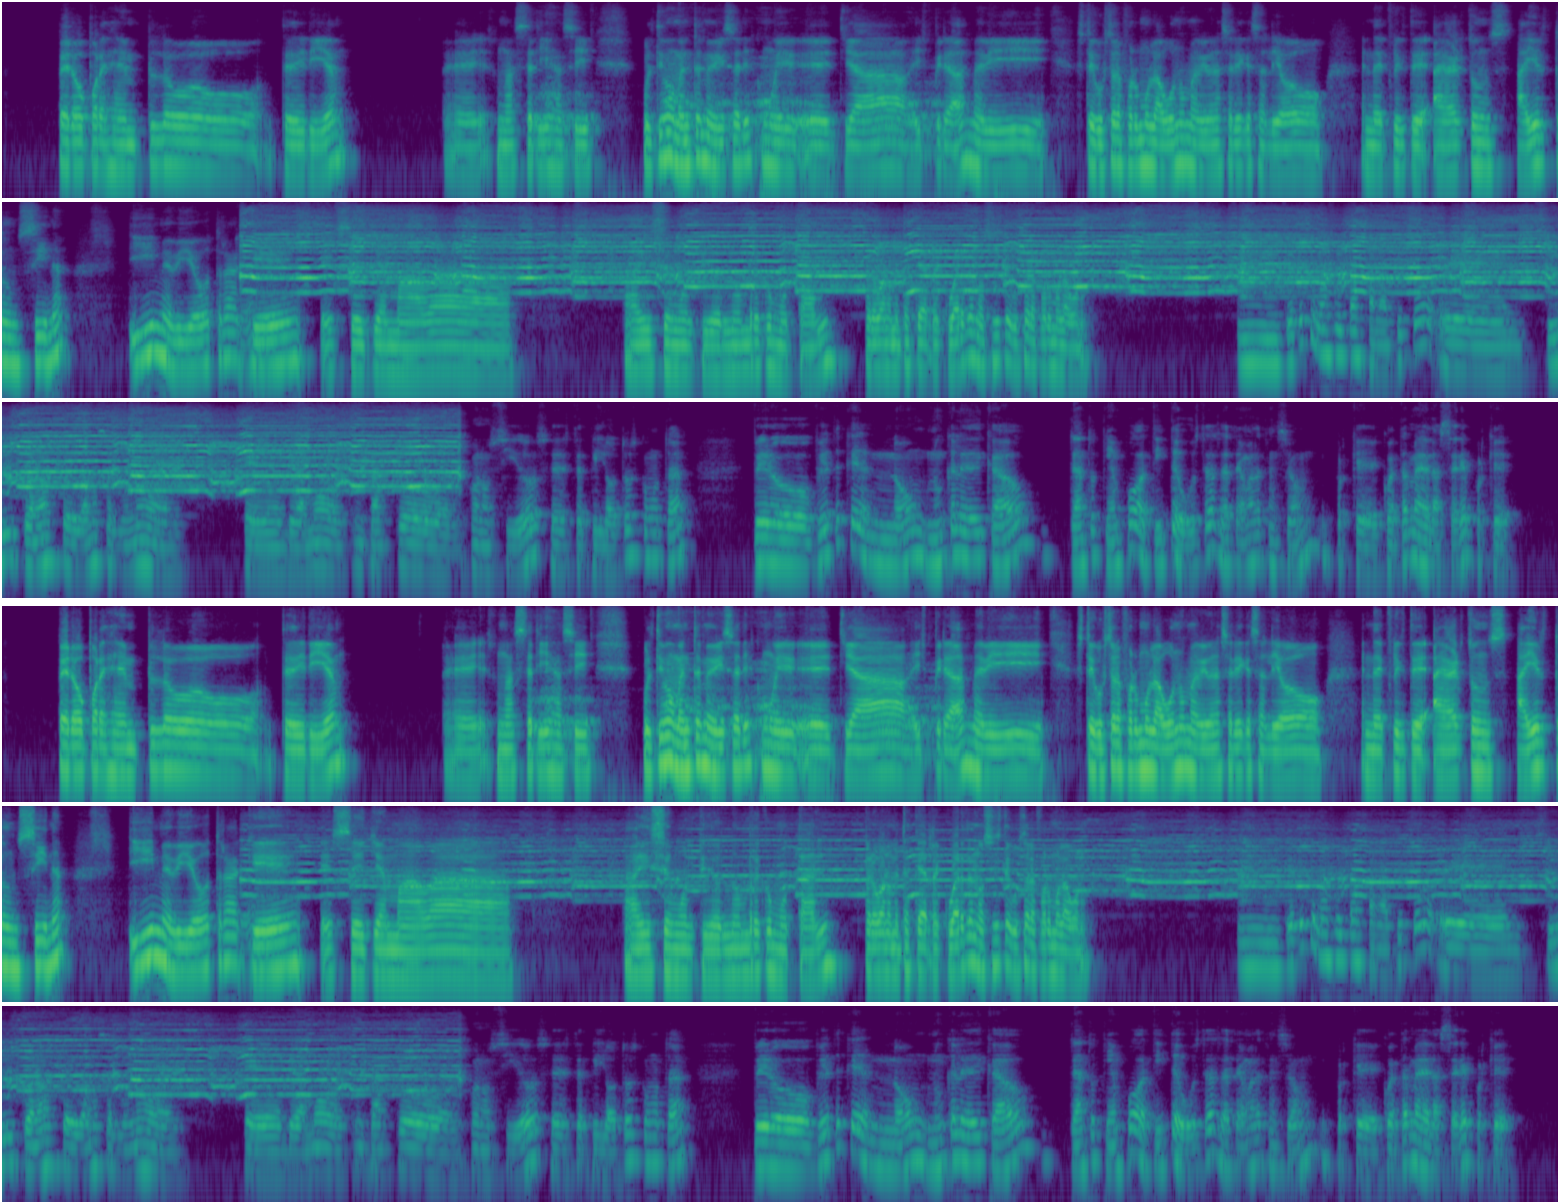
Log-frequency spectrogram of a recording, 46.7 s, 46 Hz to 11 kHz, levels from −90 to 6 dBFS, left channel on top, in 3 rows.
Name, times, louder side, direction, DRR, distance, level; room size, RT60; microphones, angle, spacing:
voice 1, 0.6-3.4 4.4-20.7 21.8-23.9 24.2-26.4, right 4 dB, 75° right, 0.7 m, -27 dB
Growling, 5.2-6.0 6.6-9.6 9.9-10.0 10.3-10.4, right 2 dB, 45° right, 1.0 m, -39 dB
sound 1, 17.9-35.7, left 5 dB, 70° left, 0.9 m, -31 dB
voice 2, 17.9-18.2 27.9-32.9 33.5-38.0 38.6-41.5 41.8-46.2, right 1 dB, 50° left, 2.1 m, -37 dB
9.1 x 4.4 x 4.3 m
head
